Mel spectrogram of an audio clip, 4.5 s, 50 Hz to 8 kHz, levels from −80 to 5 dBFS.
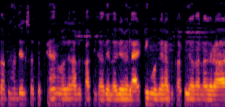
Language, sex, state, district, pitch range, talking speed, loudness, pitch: Hindi, male, Uttar Pradesh, Muzaffarnagar, 105-110 Hz, 280 wpm, -20 LUFS, 105 Hz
